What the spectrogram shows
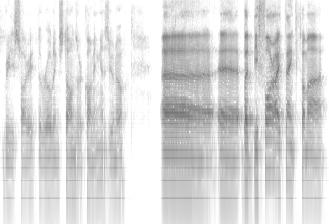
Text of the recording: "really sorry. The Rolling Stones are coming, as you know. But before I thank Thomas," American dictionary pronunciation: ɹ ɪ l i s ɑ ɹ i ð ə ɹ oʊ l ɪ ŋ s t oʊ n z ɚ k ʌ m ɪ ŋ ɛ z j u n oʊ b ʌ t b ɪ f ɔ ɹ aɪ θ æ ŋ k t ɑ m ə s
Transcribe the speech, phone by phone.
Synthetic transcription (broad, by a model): ɹ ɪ l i s ɑ ɹ i ð ə ɹ oʊ l ɪ ŋ s t oʊ n z ɚ k ʌ m ɪ ŋ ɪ z j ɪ n oʊ b ʌ t b ɪ f ɔ ɹ aɪ θ æ ŋ k t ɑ m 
